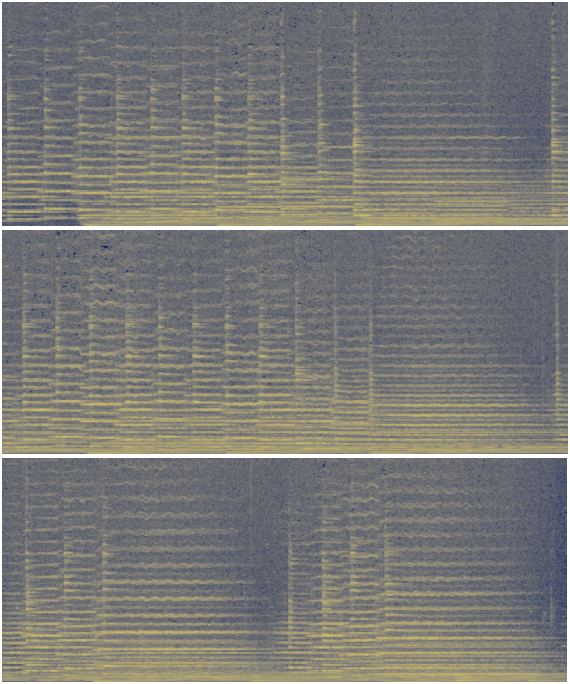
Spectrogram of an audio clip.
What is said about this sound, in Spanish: Ese tema del padrino que todo el mundo conoce, hasta los que no han visto el padrino, han escuchado la canción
